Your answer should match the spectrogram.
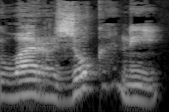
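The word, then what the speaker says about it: وارزقني: Aslinya urzuqni. Ya, tapi karena ada wa di depannya jadi warzuqni.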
